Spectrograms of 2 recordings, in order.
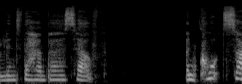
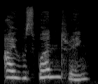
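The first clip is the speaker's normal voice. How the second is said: put-on higher, soft, calm little-girl answer; a lightly voiced girl answering steadily; Sarah to the headmistress, soft and high; quiet girl; 5 semitones higher than usual. A narrator's reading. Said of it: "answered Sarah".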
